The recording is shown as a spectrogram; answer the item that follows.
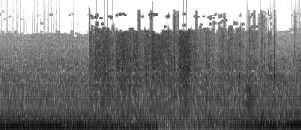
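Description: A motor vehicle's engine idling with a steady low hum, which drops away about two seconds in and comes back about a second later.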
